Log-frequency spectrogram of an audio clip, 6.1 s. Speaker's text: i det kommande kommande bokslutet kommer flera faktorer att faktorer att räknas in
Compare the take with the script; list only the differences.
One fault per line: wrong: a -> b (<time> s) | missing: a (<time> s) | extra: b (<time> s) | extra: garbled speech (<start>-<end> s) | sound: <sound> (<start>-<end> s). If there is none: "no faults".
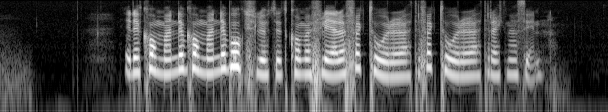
no faults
